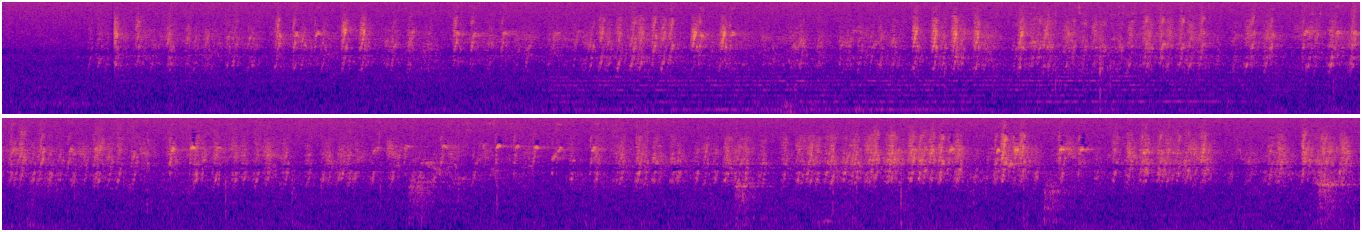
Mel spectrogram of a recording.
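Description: Many small birds chirping and twittering, a dense run of short high calls. From about six to twelve seconds in, a faint steady droning tone sounds under them.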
